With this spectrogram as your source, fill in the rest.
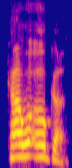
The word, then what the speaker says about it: Kawaoka: Welcome to the show, author of The Wealth Elevator, Kawaoka.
